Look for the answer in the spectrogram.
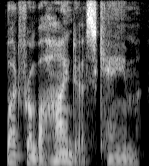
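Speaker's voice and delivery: ordinary delivery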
